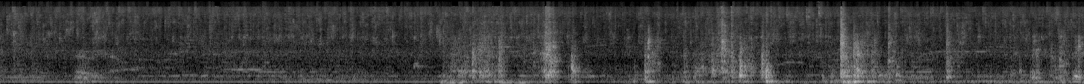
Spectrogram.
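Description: Tap water runs steadily into a kitchen sink while dishes and utensils are washed, a continuous hiss broken by clinks and sloshes that grow busier partway through.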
